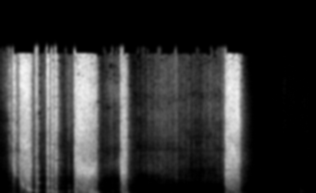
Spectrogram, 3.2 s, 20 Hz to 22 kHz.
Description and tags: White opaque masking tape being surmonned to stick things together.
Recorded with ZoomH2n,XY mode.
duct, maskingtape, packing, rip, sticky, stretch, tape, tear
